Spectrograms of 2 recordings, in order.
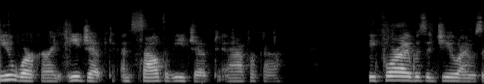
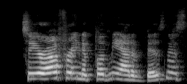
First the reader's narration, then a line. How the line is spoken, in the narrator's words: the worker laughed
